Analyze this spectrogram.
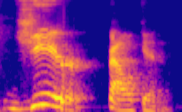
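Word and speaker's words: gyrfalcon: excited all right so this is called a jeer falcon that's spelled g-y-r and they live in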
